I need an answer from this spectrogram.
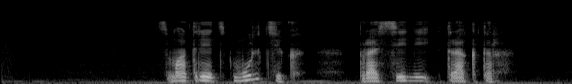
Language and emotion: Russian, neutral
